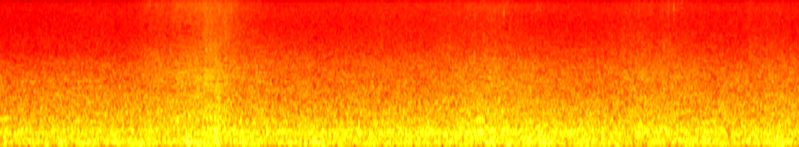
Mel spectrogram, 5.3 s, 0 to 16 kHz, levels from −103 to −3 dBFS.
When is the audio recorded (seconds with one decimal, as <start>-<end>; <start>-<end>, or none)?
0.0-5.3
